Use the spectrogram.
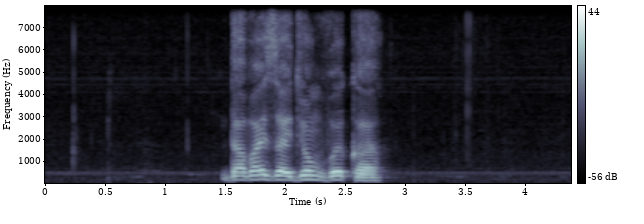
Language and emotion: Russian, neutral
